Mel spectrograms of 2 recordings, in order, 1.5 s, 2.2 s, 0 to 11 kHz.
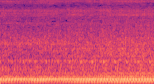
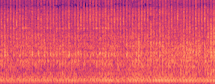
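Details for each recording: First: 2015 Chevrolet Aveo idling smoothly after timing belt retensioned: steady low hum, no knock; strange noise was a loose timing belt slapping its cover, not lifters or bearings as another shop claimed. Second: 2015 Chevrolet Aveo petrol engine idling with the timing cover off: a fast, even ticking like lifter noise, actually a loose, detensioned timing belt slapping the cover; another shop had blamed the lifters and possibly the main bearings.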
